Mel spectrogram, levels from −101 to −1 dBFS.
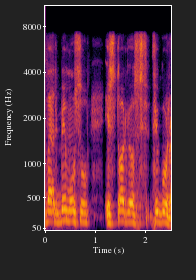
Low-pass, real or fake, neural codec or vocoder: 7.2 kHz; real; none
